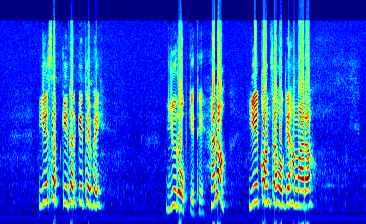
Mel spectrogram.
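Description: A young woman speaks clearly and with animation into a close microphone, in short bursts.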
